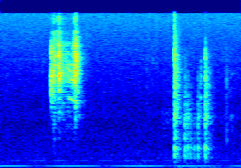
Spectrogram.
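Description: Smartphone camera shutter sound about half a second in as a flash photo is taken, followed by another short burst near the end.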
